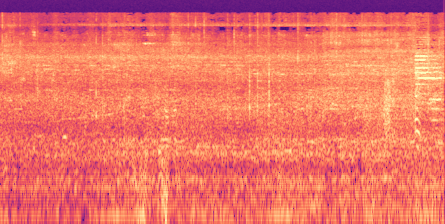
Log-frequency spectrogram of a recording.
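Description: Small tyres roll on a paved road with a low hum.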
